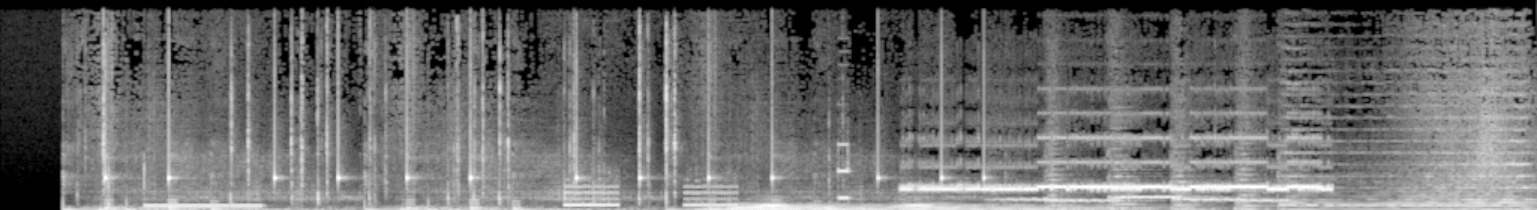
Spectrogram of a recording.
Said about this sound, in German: wir gehen gleich äh, rüber und jetzt äh, spiele ich den äh, Hörerfragen-Jingle ein.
